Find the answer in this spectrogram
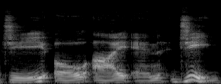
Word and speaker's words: going: becomes g i n so we don't pronounce the final g okay so let's practice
